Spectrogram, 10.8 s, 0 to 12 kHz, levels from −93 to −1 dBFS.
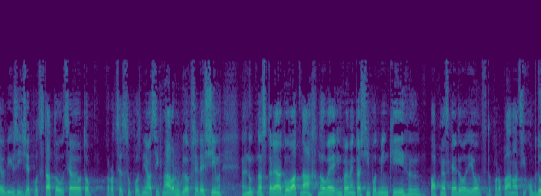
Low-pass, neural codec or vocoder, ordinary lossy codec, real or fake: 10.8 kHz; codec, 24 kHz, 1.2 kbps, DualCodec; MP3, 32 kbps; fake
